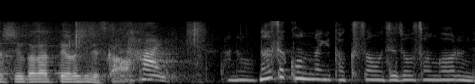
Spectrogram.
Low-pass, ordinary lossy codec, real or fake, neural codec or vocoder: none; none; real; none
